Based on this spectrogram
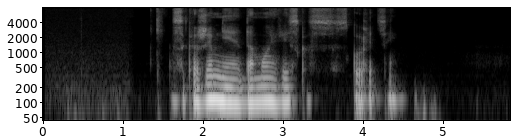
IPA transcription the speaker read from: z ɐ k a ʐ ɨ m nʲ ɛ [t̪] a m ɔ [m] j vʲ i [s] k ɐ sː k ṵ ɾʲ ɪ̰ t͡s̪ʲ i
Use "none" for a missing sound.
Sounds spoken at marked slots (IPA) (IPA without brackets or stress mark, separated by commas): d̪, none, s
